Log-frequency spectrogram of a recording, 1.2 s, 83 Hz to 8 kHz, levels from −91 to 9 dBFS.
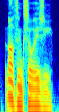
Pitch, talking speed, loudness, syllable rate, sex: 110 Hz, 150 wpm, -18 LUFS, 5.6 syllables/s, male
